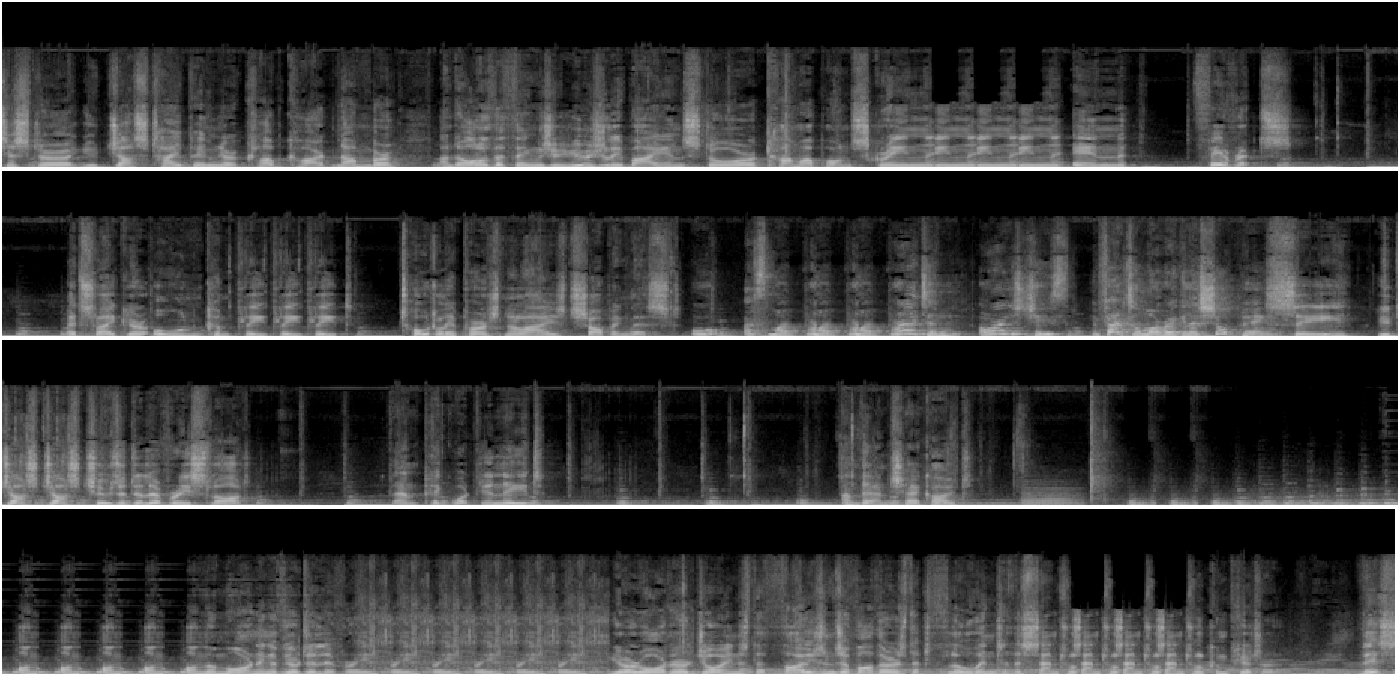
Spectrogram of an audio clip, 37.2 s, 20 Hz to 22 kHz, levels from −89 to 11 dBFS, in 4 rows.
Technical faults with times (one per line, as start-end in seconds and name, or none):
6.18-7.02 repeated frames
11.01-11.47 repeated frames
14.68-15.24 repeated frames
18.86-19.14 repeated frames
26.24-26.80 repeated frames
28.10-29.21 repeated frames
30.47-31.86 repeated frames
35.02-35.85 repeated frames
